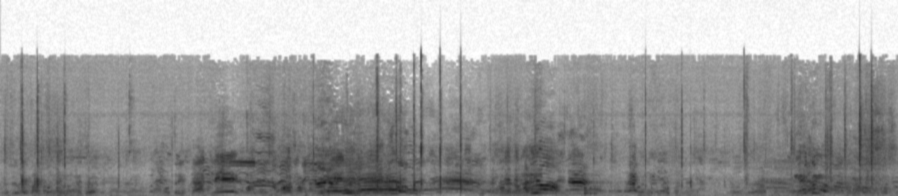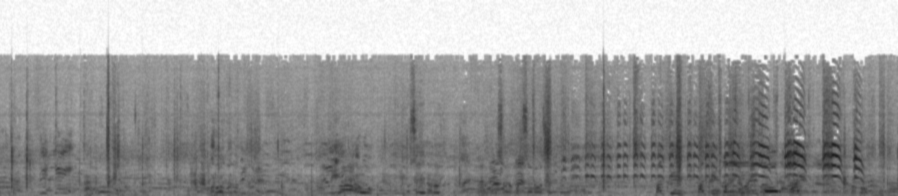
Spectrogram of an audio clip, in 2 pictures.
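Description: Spectators shout and cheer loudly nearby, outdoors.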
